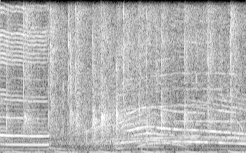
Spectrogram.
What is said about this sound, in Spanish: ¡Ah! Aplausos para mí, por supuesto.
